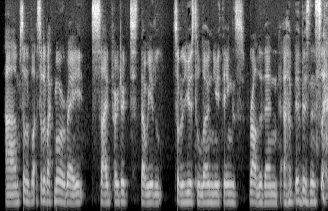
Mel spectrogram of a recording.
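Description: A man with an Australian accent speaks at a medium pitch and a moderate pace. His intonation is monotone and flat, with very even loudness. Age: 20s. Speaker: engineering student. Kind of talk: interview conversation. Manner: hesitant, many fillers.

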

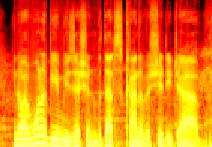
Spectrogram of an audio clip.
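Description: Against noticeable background noise, a man with an American accent talks at a fairly quick pace in a medium pitch. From Texas, Austin. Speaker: musician (trumpet and keyboard player). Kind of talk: casual chat.

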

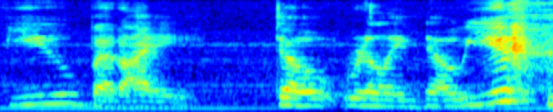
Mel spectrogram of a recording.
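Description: Background noise is noticeable behind a woman with a Californian accent and a very deep, low pitch. She talks at a fairly slow pace with very wide pitch swings. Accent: Californian American. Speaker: arts community manager. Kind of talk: casual chat. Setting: studio.

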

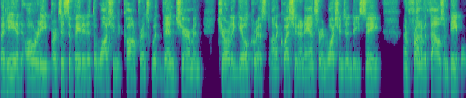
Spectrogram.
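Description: A man's normal speaking voice, fairly high in pitch and at a fairly quick pace, on a very clean recording with a silent background. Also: ordinary pitch variation. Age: 60s. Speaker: car dealer executive. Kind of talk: interview.

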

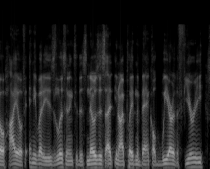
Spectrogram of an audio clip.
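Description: A man speaks in a very deep, low voice with an American accent and fairly even intonation, the sound dry and close with no echo over a quiet background. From US West Coast. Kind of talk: casual interview. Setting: video call.

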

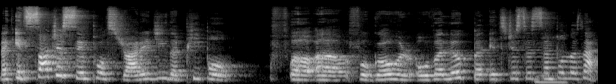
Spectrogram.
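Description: The speech runs with hardly any pauses and big swings in loudness. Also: woman, high pitch for a woman, ordinary pitch variation, moderate pace. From Kenya. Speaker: retail consultant. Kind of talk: interview.

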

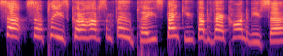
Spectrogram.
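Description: At a moderate pace, the speaker puts on a character voice pitched high. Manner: polite, pleading.

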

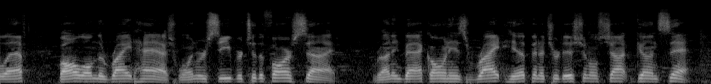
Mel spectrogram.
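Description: In a plain, everyday voice, a man with a fairly high pitch talks at a moderate pace. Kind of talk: live play-by-play football commentary. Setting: stadium broadcast booth.

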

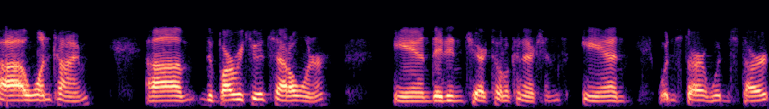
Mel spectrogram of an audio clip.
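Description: A normal speaking voice moves at a moderate pace. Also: man. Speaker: barbecue expert. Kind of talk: casual chat.

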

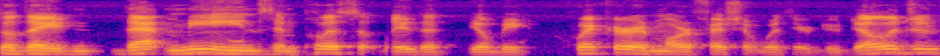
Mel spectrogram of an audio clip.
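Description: A man talks at a fairly quick pace. He speaks with an American accent. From Toledo, Ohio, US Midwest. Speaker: real estate investor. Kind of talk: podcast interview.

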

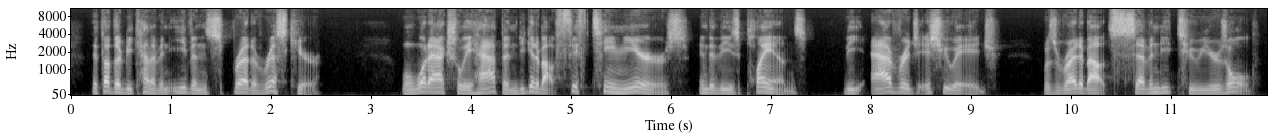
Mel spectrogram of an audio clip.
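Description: A man's plain, everyday voice, fairly high in pitch, at a moderate pace, dry and close with no echo on a very clean recording with a silent background. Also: ordinary pitch variation. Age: 40s. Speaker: long-term care planning specialist. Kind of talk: explanatory interview talk.

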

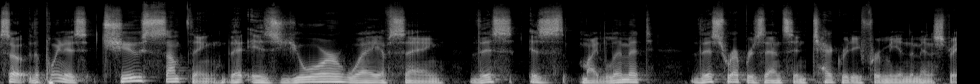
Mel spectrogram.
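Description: A man's very deep, low voice at a fairly slow pace, with very even loudness and lively intonation. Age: 70s. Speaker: ministry leader and author. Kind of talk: interview. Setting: studio, in person.

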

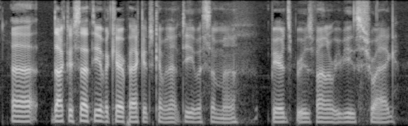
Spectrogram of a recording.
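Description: A man with a normal speaking voice and a fairly low pitch talks at a fairly quick pace with fairly even intonation, in a dry, close sound with no echo. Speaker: podcast co-host. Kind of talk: casual chat. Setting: studio.

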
